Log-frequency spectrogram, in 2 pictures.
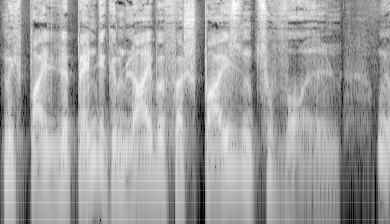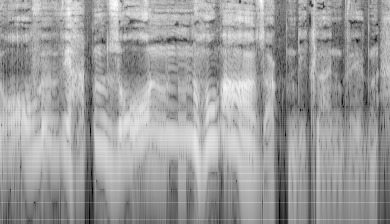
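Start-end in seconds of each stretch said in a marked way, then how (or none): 0.0-3.4 loud, indignant big-beast scolding; grim mammoth. A narrator's reading. Mammoth lifts up the biters, angrily scolding. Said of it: "hob sie grimmig". 3.8-6.4 very high, whiny little voice; pleading little savages. A narrator's reading. Caught savages excuse themselves to the mammoth, pleading.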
